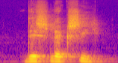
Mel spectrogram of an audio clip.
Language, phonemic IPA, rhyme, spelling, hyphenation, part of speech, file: Dutch, /ˌdɪs.lɛkˈsi/, -i, dyslexie, dys‧le‧xie, noun, Nl-dyslexie.ogg
- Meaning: dyslexia (a syndrome, causing inability of reading)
